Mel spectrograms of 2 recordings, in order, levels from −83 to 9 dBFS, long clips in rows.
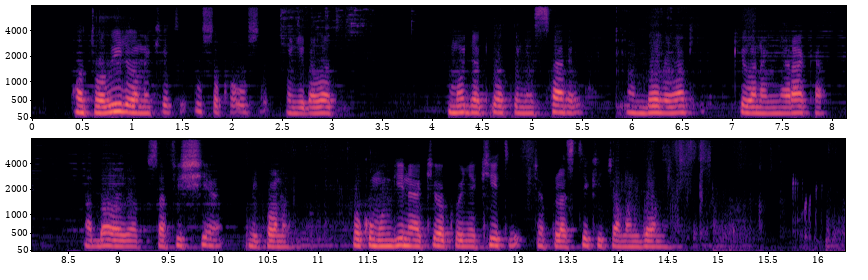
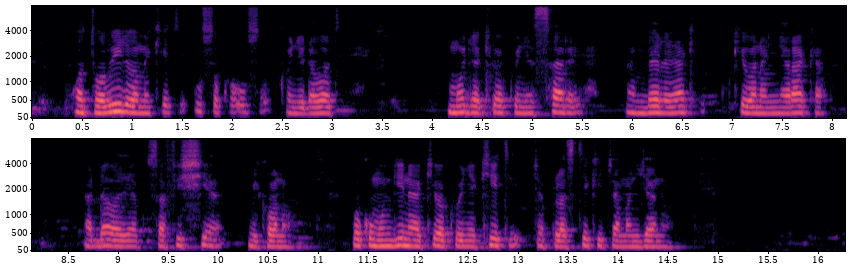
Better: second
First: noise reduction (neural separator model SepFormer DNS4)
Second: none

